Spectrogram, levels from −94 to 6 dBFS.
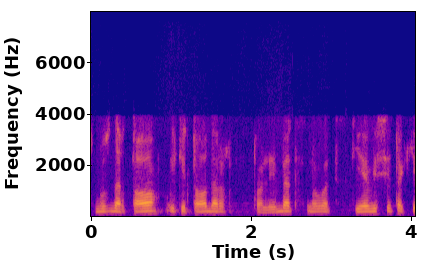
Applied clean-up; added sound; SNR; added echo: none; none; none; none.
